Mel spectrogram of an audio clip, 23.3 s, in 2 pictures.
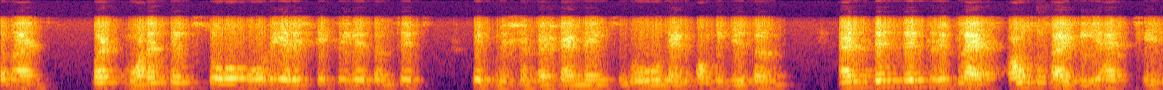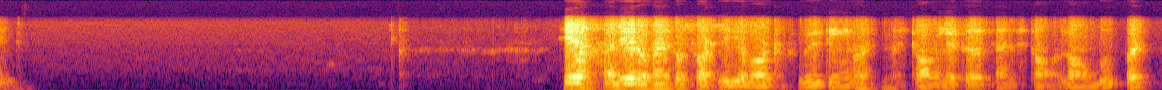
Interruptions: none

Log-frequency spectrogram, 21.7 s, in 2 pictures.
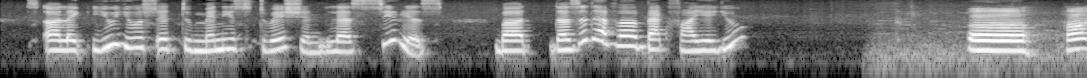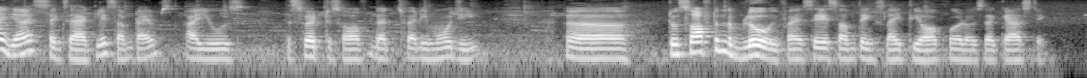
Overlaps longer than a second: none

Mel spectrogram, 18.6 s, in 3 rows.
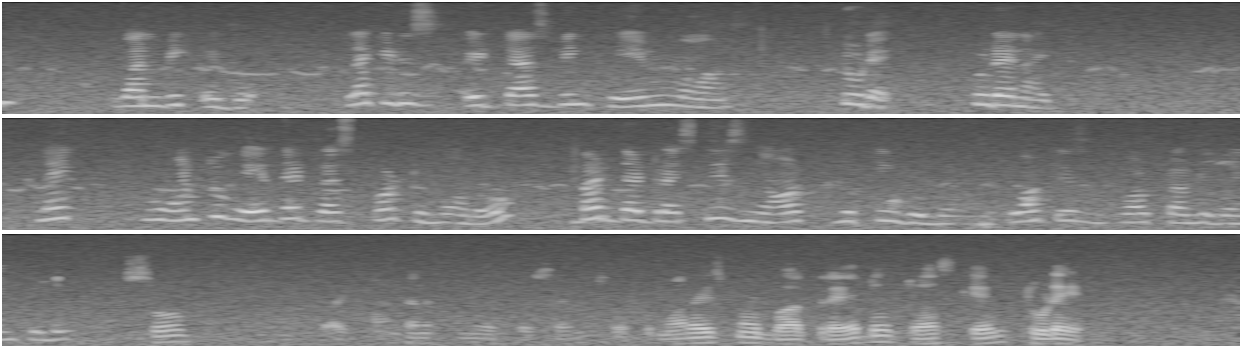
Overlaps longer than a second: none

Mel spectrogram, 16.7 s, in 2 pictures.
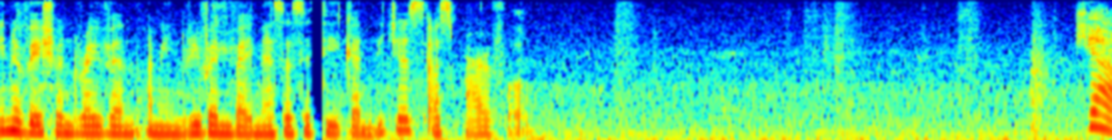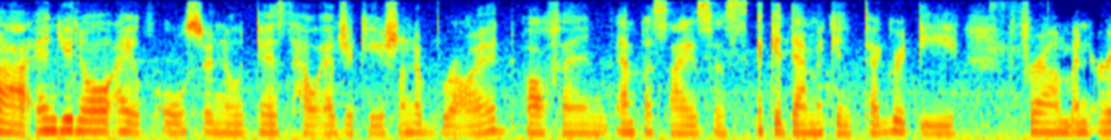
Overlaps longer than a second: none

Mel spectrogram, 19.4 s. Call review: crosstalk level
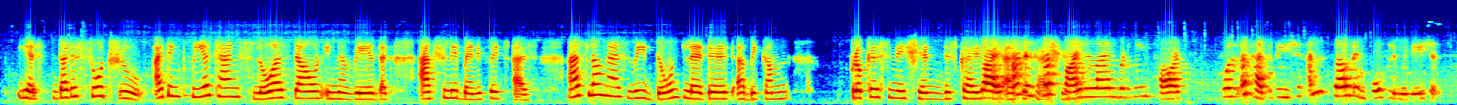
present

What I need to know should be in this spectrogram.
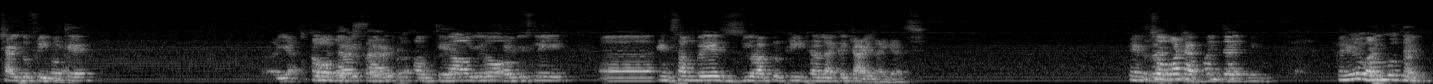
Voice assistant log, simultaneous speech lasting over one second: present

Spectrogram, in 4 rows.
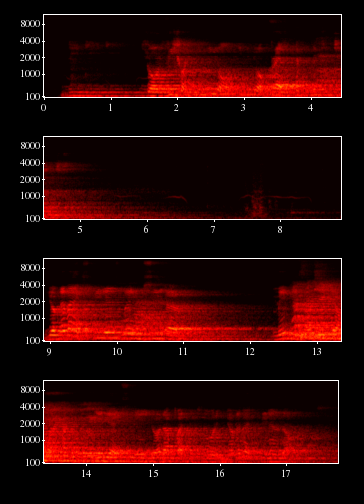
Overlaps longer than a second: present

